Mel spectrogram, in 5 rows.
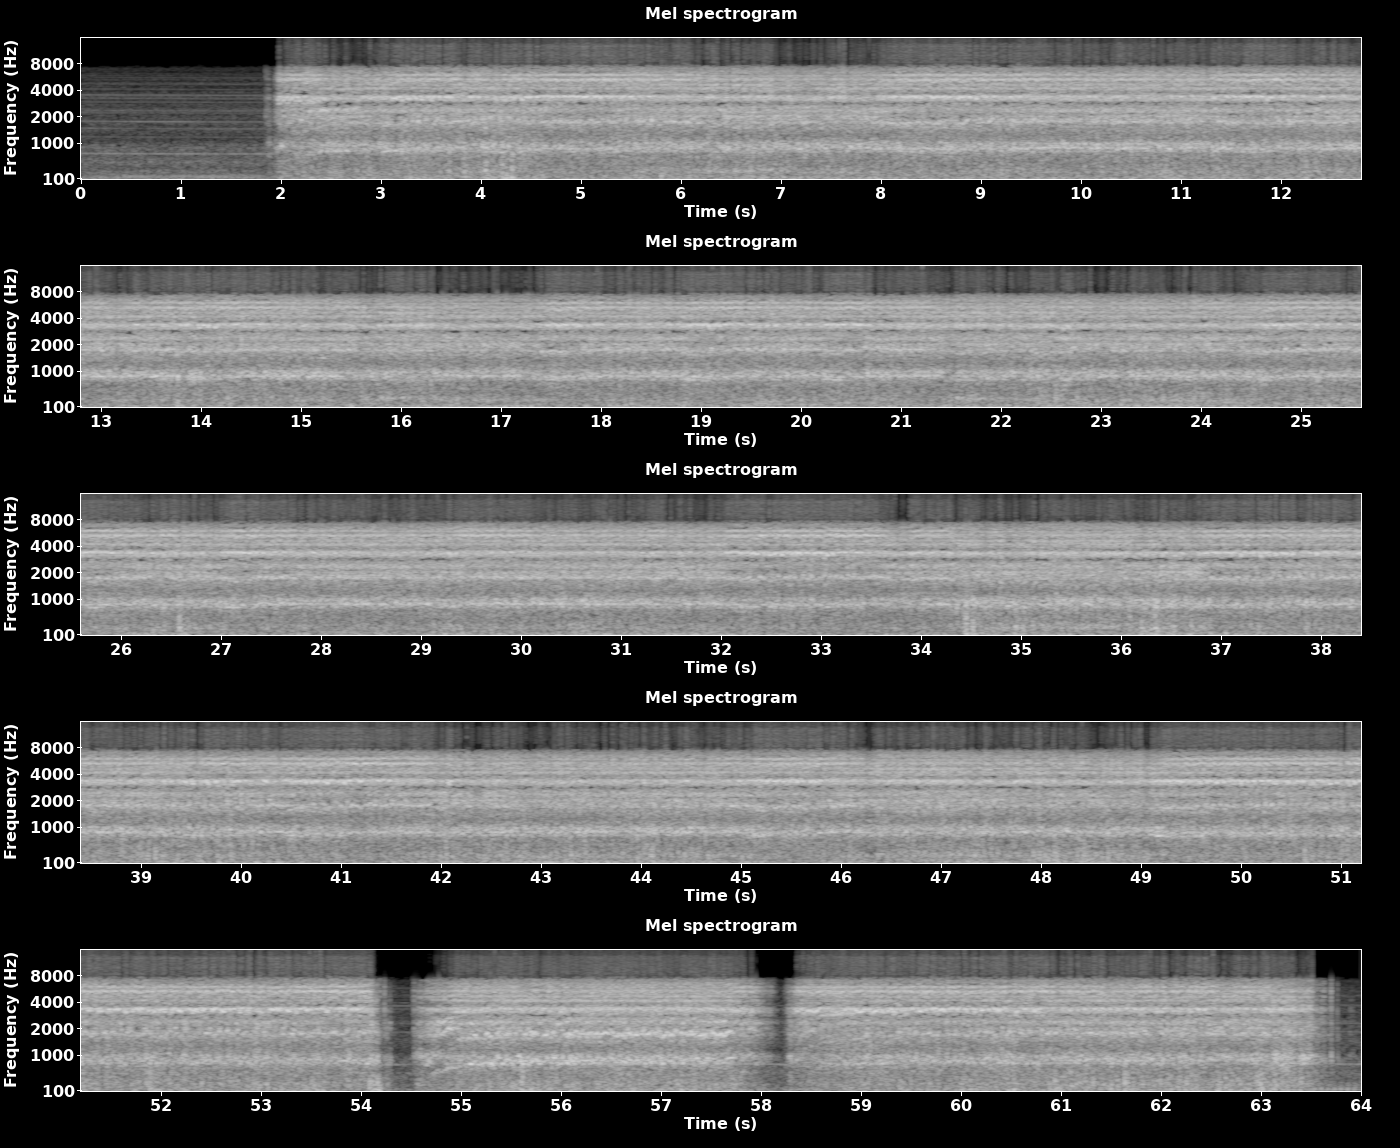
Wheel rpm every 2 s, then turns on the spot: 0, 180, 220, 230, 220, 230, 230, 230, 230, 230, 230, 230, 230, 230, 230, 230, 220, 220, 220, 230, 220, 230, 230, 220, 230, 210, 210, 140, 190, 150, 220, 150.
none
